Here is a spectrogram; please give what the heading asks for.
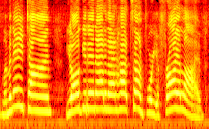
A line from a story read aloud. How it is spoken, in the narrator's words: Calpurnia yelled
